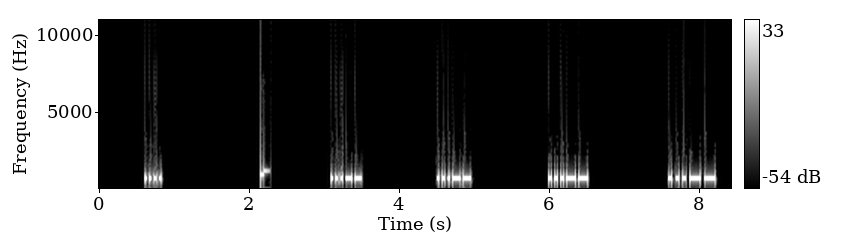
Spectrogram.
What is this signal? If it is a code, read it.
Morse code, heard as a keyed tone, about 33 wpm, spaced as for 8 wpm, 690 Hz. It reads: H 3333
